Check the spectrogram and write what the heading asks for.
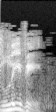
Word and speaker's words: Levy: Why do I get the feeling that you're thinking more about poor Gary Condit than you are about the Levies? I mean, the Levy. See, you got me saying it. The name is Levy.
